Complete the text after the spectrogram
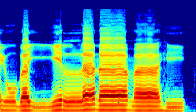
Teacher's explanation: Maka cara membacanya, nunnya dimasukkan ke huruf lam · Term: idgham bila gunnah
